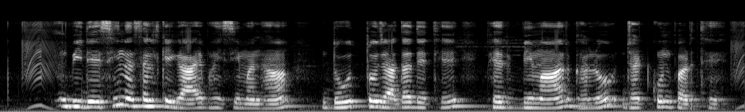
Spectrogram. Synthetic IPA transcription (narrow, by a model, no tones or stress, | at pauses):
ʋɪd̪eːsinɐsəlkeɡaːjbʱə̃ɪsimənɦã | d̪uːd̪̚t̪od͡ʒjaːd̪ad̪eːt̪ʰepʰɪɾbiːmaːɾɡʱɐlod͡ʒʱɐʈkʊnpɐɽt̪ʰeː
